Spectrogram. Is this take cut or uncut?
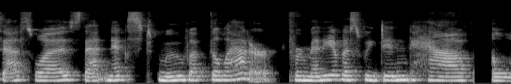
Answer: cut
